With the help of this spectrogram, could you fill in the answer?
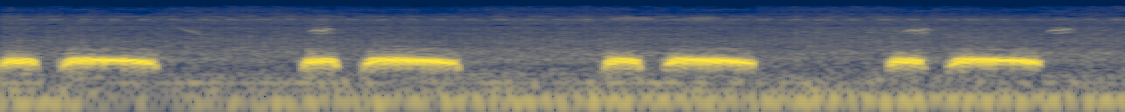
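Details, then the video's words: Lure call of a spotted dove for wild doves: a regular two-part coo, brief then longer and rounder, repeated about every one and a quarter seconds, with a few faint high chirps. "The Cu Gáy Mồi Đất,Kèo thơm lụm Mồi sảy,นกเขาใหญ่สายต่อดิน,Sound Of Cuckoo Bird่,Suara Tekukur Pikat"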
